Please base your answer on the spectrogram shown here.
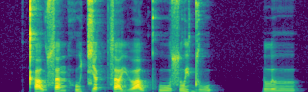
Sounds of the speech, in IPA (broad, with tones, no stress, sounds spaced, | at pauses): kʰ a˧˩ w s a˧ n h u˥˨ t͡ɕ a˧˥ k̚ s a˧˩ j ʋ a˧˩ w kʰ uː˧ s u˧˥ j d u˩˧ | l ɯː˧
